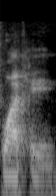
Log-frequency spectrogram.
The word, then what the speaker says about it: Watain: this but Wain why I don't know how pronounce that yeah it's wat wat okay so to funeral by watain from 2010 going going against a song that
